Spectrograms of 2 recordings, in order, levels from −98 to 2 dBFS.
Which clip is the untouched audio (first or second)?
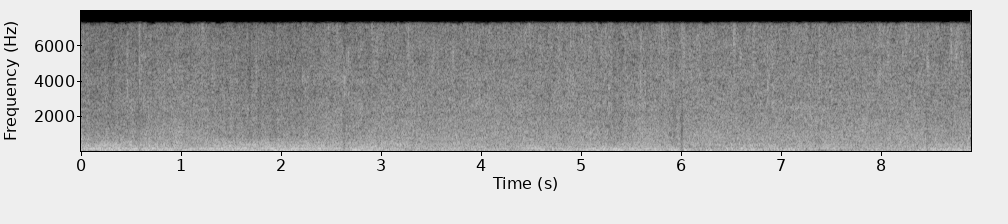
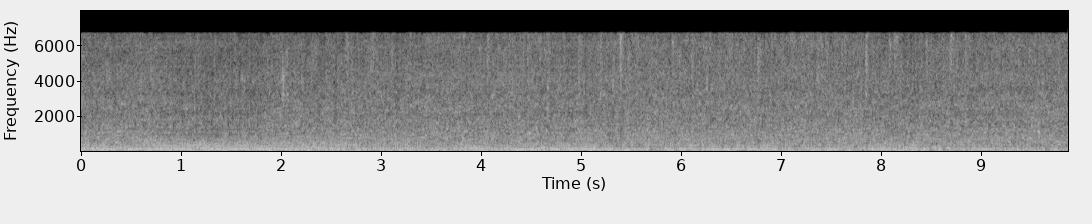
first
